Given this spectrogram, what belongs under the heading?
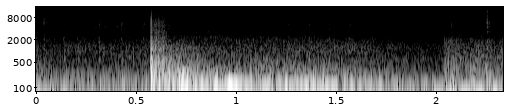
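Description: Burst-fire gun in Call of Duty Black Ops 2 multiplayer on PC, one sharp close report followed by rumbling reverberation and a second softer shot near the end.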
